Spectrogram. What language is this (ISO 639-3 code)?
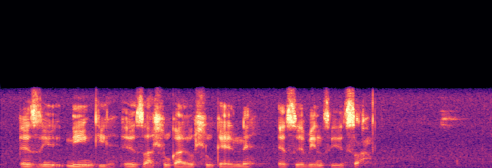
zul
